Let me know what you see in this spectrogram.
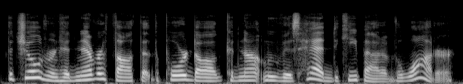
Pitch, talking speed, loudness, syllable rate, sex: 195 Hz, 260 wpm, -16 LUFS, 5.2 syllables/s, female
